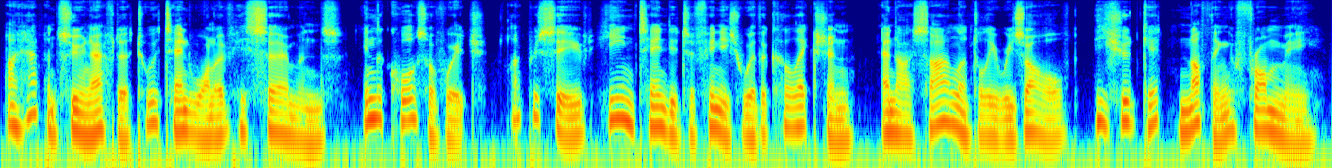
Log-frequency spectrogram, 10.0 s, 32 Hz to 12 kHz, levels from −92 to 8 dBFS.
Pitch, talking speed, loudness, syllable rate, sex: 120 Hz, 205 wpm, -20 LUFS, 5.8 syllables/s, male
